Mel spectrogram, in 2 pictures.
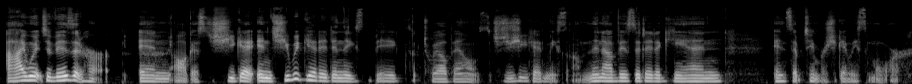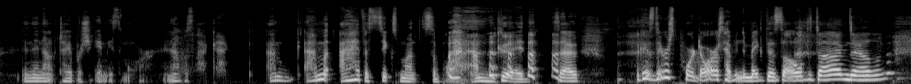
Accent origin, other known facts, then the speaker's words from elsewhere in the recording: Quitman, Mississippi, United States; my hometown, Quitman, Mississippi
